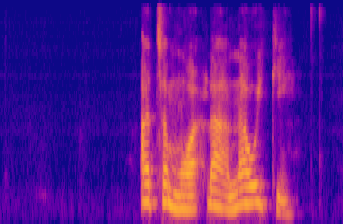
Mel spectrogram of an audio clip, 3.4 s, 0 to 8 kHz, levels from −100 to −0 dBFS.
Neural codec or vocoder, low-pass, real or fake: codec, 24 kHz, 3 kbps, HILCodec; 7.2 kHz; fake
